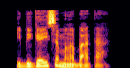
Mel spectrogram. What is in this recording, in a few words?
"sa", tagalog markers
